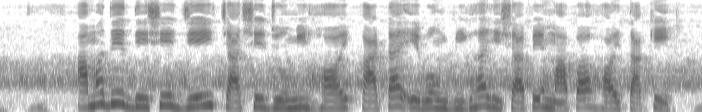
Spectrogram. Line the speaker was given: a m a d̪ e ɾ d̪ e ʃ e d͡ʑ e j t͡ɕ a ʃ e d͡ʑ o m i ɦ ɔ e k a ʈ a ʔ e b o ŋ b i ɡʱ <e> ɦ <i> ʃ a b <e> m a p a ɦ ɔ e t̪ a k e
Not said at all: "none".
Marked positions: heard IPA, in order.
a, i, e

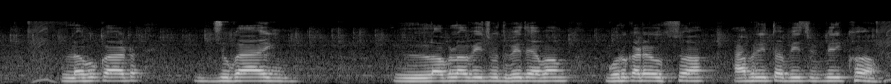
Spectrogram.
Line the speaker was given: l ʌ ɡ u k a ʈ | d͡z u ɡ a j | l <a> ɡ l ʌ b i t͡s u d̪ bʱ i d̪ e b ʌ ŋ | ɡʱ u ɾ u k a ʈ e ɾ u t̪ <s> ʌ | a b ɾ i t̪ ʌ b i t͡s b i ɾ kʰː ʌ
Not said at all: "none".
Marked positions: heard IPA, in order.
ʌ, s

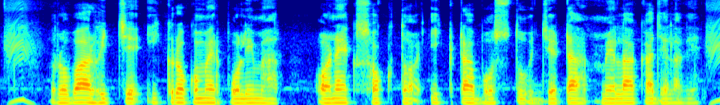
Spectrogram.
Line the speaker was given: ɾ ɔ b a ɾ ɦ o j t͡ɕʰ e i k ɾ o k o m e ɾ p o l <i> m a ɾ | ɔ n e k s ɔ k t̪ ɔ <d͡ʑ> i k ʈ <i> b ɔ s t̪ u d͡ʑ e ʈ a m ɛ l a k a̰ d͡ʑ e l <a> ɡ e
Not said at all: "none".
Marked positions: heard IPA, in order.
i, none, a, a

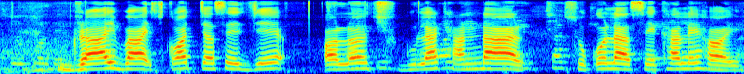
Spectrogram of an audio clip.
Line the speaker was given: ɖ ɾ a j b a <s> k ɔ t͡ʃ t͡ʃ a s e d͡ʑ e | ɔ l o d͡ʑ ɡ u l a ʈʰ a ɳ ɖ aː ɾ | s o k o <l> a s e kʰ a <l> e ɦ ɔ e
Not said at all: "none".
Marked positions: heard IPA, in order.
s, l, l

